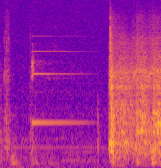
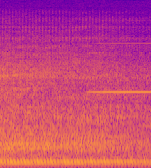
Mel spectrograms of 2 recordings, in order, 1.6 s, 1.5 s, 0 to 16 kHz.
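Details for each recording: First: 2017 VW Transporter T5, non-start, timing belt suspected to have skipped teeth, airflow sensor plugged in: starter spins at a steady even beat about 2.5 seconds and never catches; no fault codes, cause not confirmed. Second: 2017 VW Transporter T5 diesel after timing belt failure and a brand-new replacement engine, first start with fluids still priming: short steady idle with no knocks or misses, sounds sweeter.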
